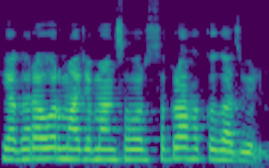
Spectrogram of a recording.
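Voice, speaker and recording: A woman's voice: on the high side, little pitch movement, normal speed, lightly acted. A woman doing a resentful older mother-in-law. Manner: complaining.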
